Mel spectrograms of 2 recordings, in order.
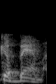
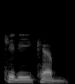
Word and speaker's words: Kabam: It's Kitty Kabam. Oh, it, there, there's there's like like yeah. Okay, so there's like a stress on the last syllable.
